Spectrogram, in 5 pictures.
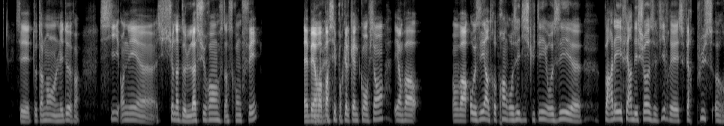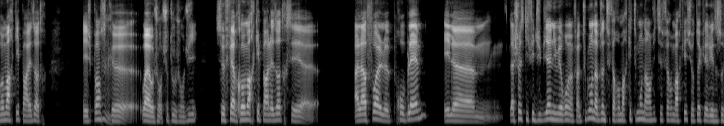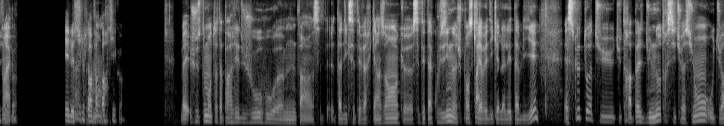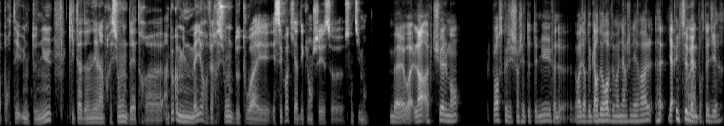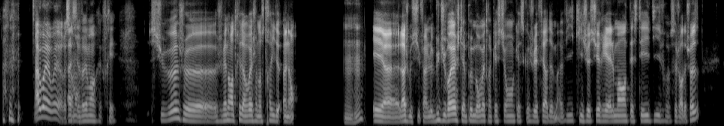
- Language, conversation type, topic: French, podcast, Quel rôle la confiance joue-t-elle dans ton style personnel ?
- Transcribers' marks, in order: other background noise; chuckle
